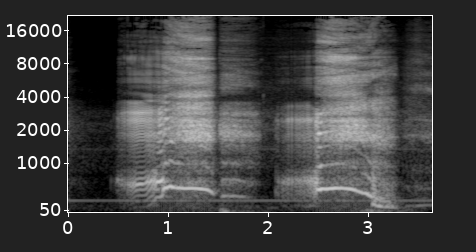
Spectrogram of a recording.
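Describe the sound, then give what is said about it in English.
Two long, drawn-out yawns in a row, each a breathy open-mouthed sigh that slides downward in pitch, with a short pause between them and no talking. “The only difference is you're yawning today.”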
